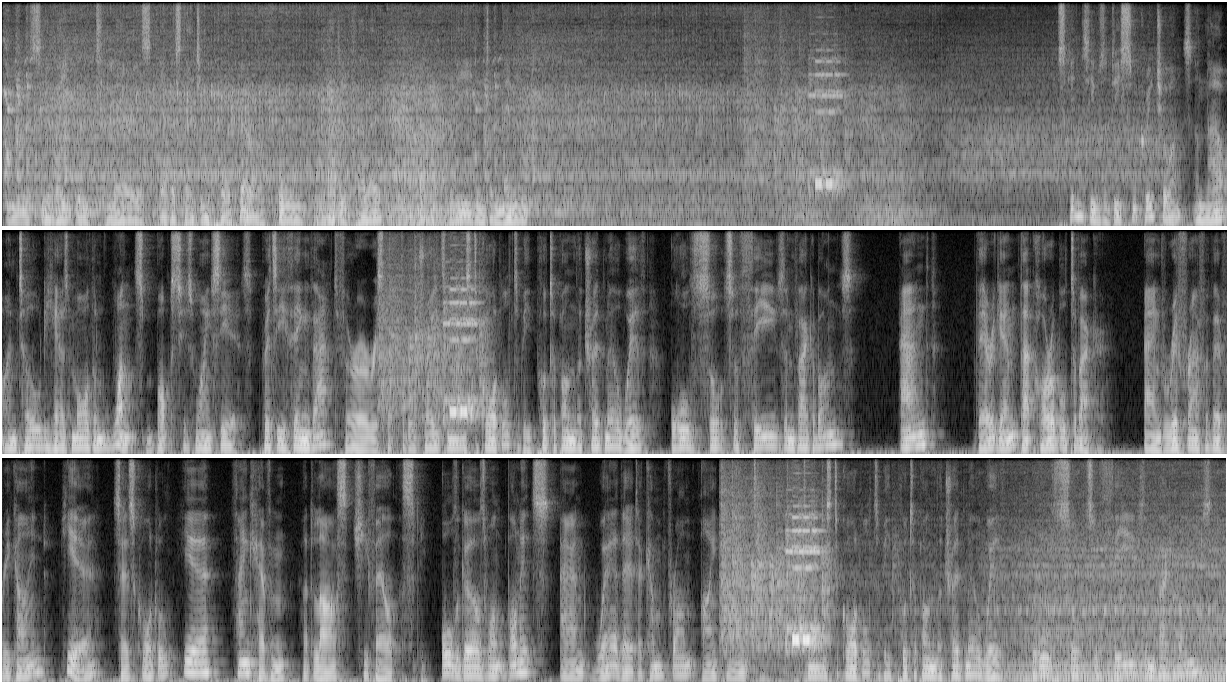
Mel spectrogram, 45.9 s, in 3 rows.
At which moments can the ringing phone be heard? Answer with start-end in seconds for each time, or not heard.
9.2-10.7, 19.9-21.4, 39.5-41.0.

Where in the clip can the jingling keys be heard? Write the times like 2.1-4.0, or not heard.
not heard.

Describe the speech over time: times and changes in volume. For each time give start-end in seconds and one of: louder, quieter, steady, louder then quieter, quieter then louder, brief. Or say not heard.
0.0-6.6 steady
13.2-45.8 steady.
